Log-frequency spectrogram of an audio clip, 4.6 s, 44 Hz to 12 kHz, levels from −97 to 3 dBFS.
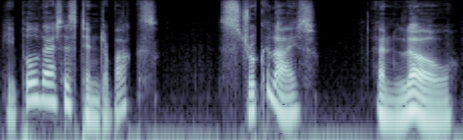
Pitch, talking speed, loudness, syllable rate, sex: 145 Hz, 140 wpm, -17 LUFS, 3.9 syllables/s, male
